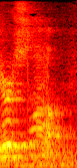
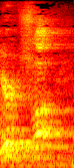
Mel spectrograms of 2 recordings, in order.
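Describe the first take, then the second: First: It is said calmly, as a plain fact. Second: It is said harshly, like an insult.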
